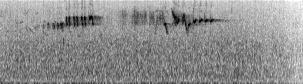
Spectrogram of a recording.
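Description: Birds chirping and trilling over a steady hiss of outdoor ambience. The sound fades in at the start and fades out near the end, with a quick high trill about a second in and a run of chirps and whistles in the middle.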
